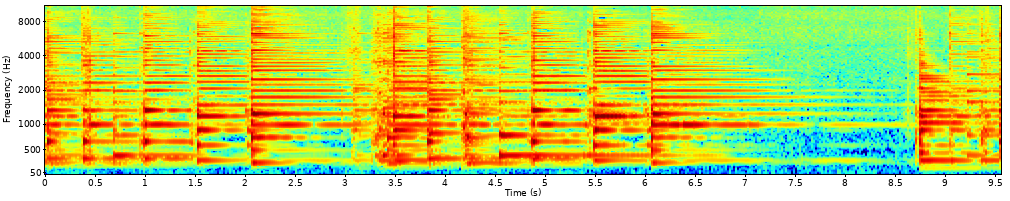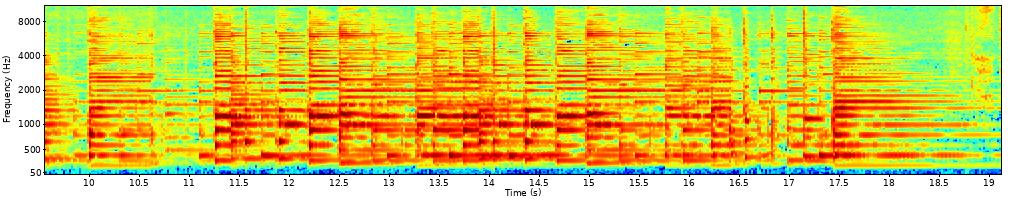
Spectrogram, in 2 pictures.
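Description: Open-back banjo played clawhammer (frailing) style: an instrumental break of plucked notes and strums with hammer-ons, moving through G, E minor and D back to G. The notes ring out and fade about seven seconds in, and the playing starts again, fuller and denser, near nine seconds in.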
